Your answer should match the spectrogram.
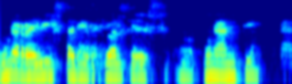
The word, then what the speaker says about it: ONANTI: Y bueno, eso es UNANTI, ¿no? Se escribe ONANTI, pero se pronuncia UNANTI.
